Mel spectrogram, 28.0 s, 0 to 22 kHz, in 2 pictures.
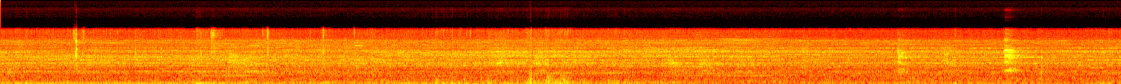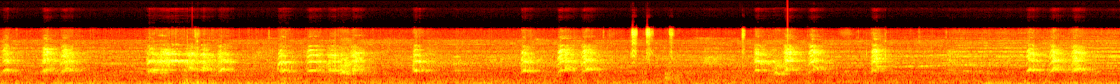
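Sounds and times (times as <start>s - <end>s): steady low rumble: 0.0s - 8.9s
dog barking: 12.6s - 12.9s, 14.0s - 15.2s, 15.8s - 19.9s, 20.5s - 21.7s, 22.8s - 25.2s, 26.8s - 27.8s.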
